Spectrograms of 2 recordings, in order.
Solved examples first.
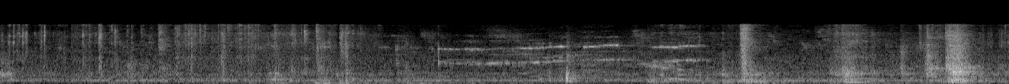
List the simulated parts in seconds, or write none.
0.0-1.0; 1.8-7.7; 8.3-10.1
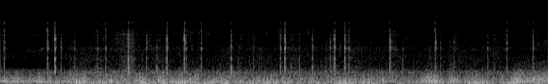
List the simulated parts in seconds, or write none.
0.0-0.7

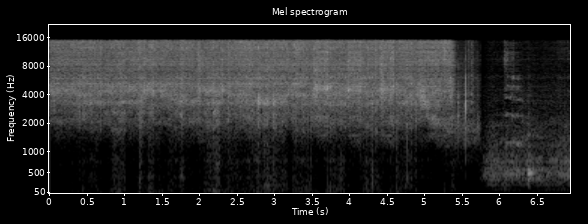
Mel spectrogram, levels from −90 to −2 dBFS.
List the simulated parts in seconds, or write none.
0.0-7.0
